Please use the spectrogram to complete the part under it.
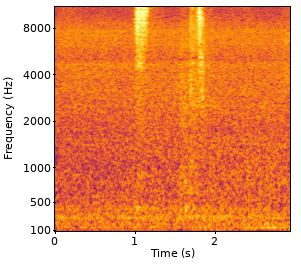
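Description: Air hisses in short bursts from a tyre valve.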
